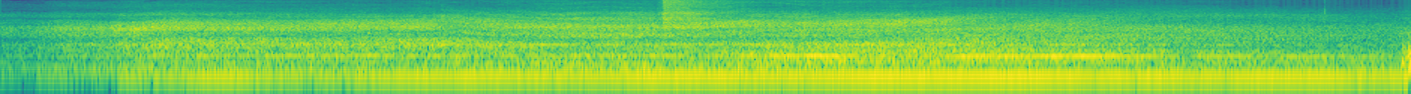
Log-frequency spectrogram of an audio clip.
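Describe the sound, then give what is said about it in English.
A large truck rumbles by, its deep engine drone steady and loud for several seconds, with a brief hiss of air brakes partway through and no talking. “I'm trying to let this fucking truck go by.”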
